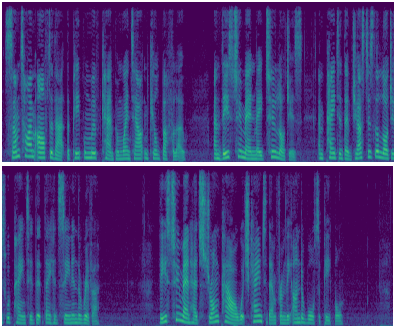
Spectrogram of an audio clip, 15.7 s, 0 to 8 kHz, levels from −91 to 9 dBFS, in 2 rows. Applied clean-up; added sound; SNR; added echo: none; none; none; none.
